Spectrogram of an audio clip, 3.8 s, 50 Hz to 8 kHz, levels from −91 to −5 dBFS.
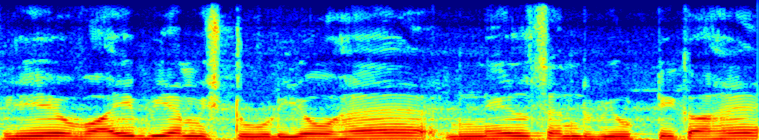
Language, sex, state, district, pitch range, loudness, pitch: Hindi, male, Haryana, Rohtak, 140-155 Hz, -12 LUFS, 145 Hz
